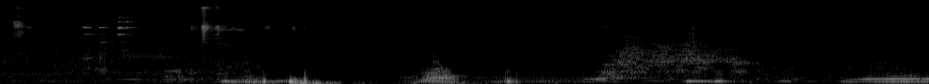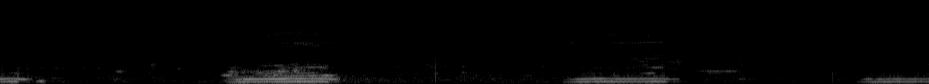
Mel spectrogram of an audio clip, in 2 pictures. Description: Koki ngorok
